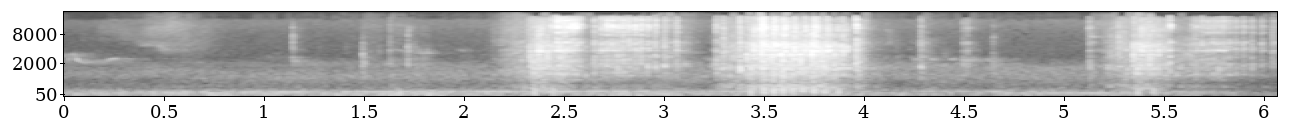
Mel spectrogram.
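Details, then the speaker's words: Troy-Bilt 4-cycle edger before repair: recoil pulls, then one short rough cough that quits at once; ignition works and some compression present, fuel system problem suspected. "So it did try and start, however, it didn't do that much after that first hiccup. So at least it tried to start, which means the ignition system is working and there's at least some compression from the engine."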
